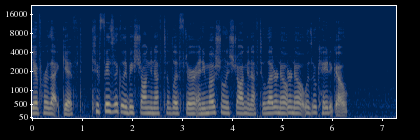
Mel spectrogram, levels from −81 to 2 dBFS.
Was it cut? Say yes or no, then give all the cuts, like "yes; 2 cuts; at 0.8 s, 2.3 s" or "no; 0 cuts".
yes; 2 cuts; at 1.1 s, 5.1 s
